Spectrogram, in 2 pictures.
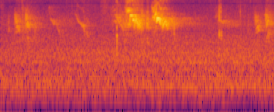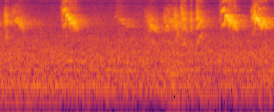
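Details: A house sparrow chirps in a bush crowded with house sparrows: quick, high, piercing chirps, often doubled, arriving in uneven bursts several times per second against a quiet outdoor background.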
